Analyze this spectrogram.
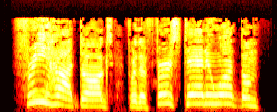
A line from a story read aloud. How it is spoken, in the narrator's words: I shouted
